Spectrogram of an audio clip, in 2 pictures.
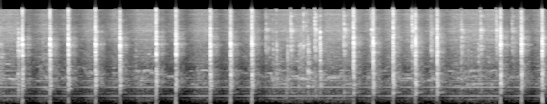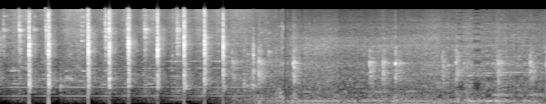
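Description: Hammer tapping the edge of a hardwood frame: a quick run of sharp knocks, about three a second. About ten seconds in the knocking stops and a low hum is left.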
